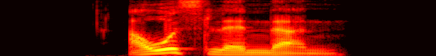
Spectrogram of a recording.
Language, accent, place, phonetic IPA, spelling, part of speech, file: German, Germany, Berlin, [ˈaʊ̯sˌlɛndɐn], Ausländern, noun, De-Ausländern.ogg
- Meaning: dative plural of Ausländer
